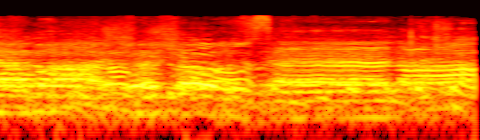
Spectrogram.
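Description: A group of men of a Zulu regiment (amabutho) chanting together in unison, many voices holding long notes.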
